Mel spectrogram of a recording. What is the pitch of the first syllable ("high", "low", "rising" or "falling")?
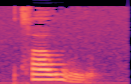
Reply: high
